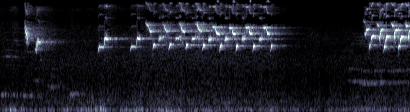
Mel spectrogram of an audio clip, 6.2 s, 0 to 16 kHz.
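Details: Male goldfinch × female canary hybrid performing a school-taught limpio song made from goldfinch calls, 2021. Opens with a few sharp descending notes, then a fast run of high metallic trilled phrases, a brief pause, and another burst of bright chirps.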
